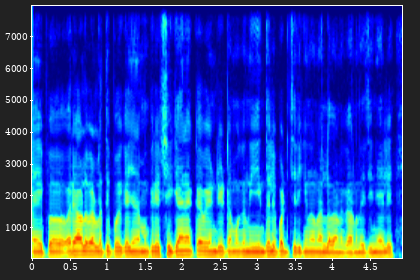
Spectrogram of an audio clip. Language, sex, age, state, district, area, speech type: Malayalam, male, 18-30, Kerala, Wayanad, rural, spontaneous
